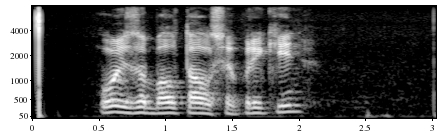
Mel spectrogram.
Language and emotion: Russian, neutral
